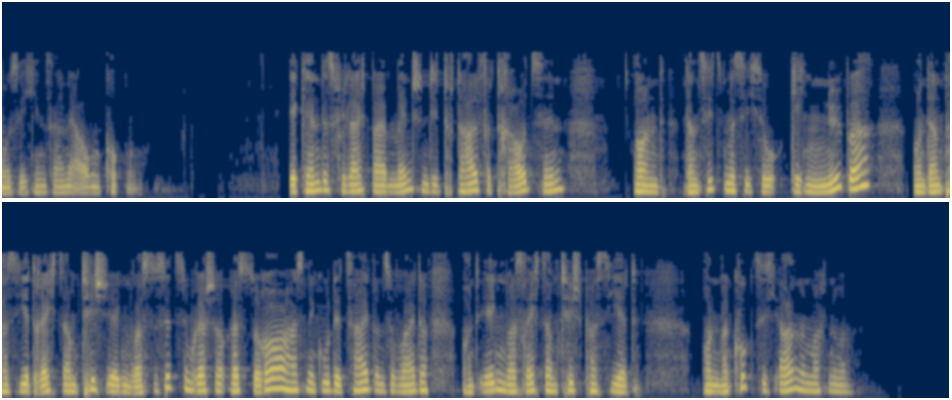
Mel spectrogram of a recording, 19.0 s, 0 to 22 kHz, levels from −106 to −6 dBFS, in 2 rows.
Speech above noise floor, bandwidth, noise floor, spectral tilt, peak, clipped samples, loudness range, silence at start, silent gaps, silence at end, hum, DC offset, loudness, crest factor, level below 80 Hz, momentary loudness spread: 41 dB; 8 kHz; -70 dBFS; -7.5 dB/octave; -10 dBFS; under 0.1%; 5 LU; 0 s; 1.92-2.17 s, 2.23-2.27 s, 2.78-2.88 s, 6.20-6.24 s, 9.07-9.12 s; 0.95 s; none; under 0.1%; -29 LUFS; 18 dB; -66 dBFS; 9 LU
